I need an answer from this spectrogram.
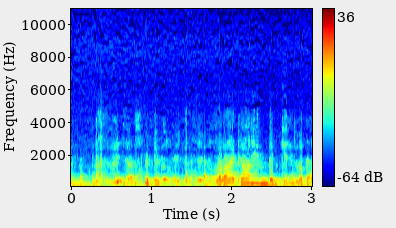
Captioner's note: party chatter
